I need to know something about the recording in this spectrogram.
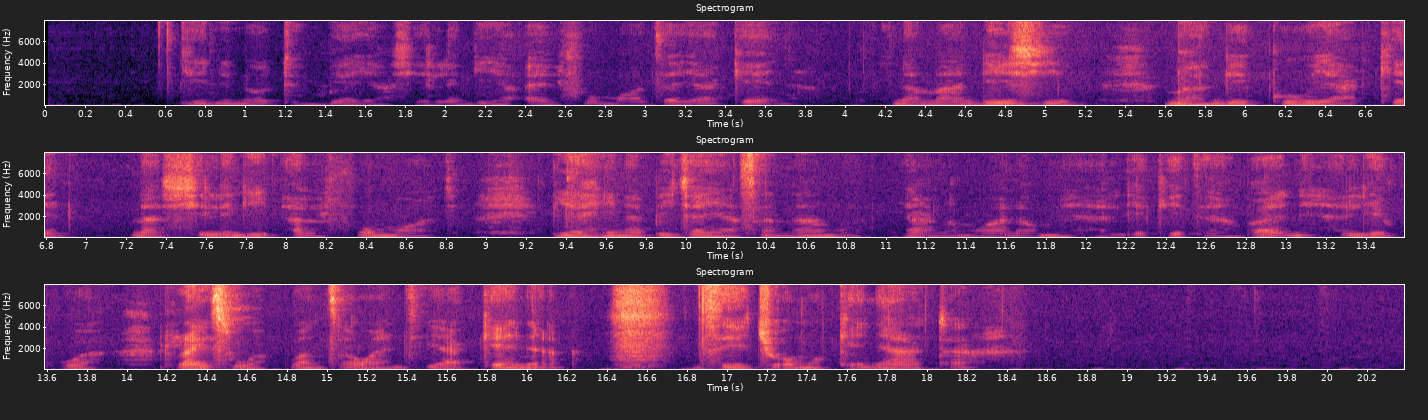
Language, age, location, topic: Swahili, 36-49, Nakuru, finance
